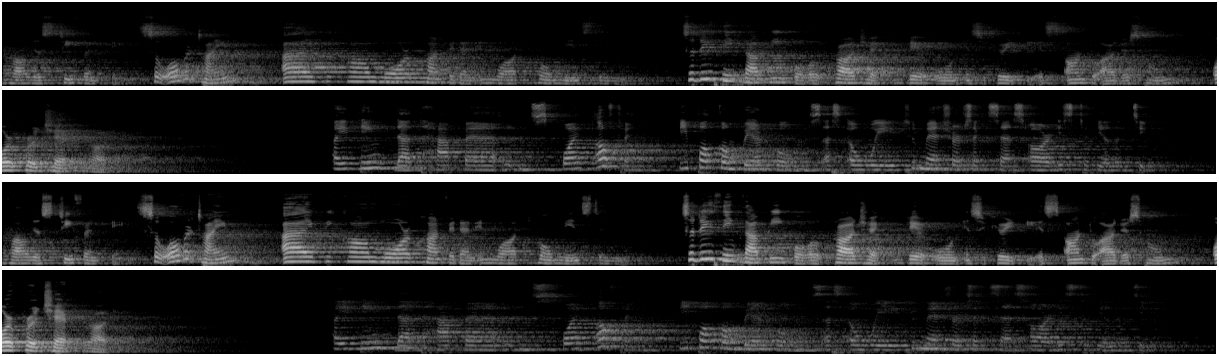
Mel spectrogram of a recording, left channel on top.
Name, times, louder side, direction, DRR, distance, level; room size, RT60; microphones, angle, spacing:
voice 1, 0.0-2.4 2.8-6.3 6.8-11.8 12.1-13.2, right 4 dB, 45° right, 10 dB, 0.3 m, -30 dB
voice 2, 15.4-18.6 18.9-23.6, left 3 dB, 90° left, 5 dB, 0.7 m, -38 dB
13.5 x 5.4 x 3.4 m, 2.6 s
head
